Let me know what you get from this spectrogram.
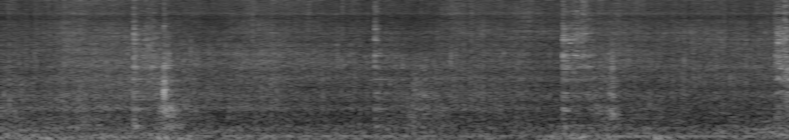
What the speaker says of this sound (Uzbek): Qadrdonlar, piyoz soladigan vaqtimiz ham keldi mana.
